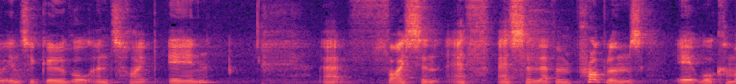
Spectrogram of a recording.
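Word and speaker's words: Phison: I thought it was Filson, it's Fison.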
